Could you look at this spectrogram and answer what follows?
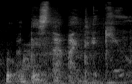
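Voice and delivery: hissed unvoiced monster whisper, low; chimera voice. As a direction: breathe it like a dark chimera. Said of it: "In this terrible chimera voice".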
